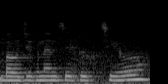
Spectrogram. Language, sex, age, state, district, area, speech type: Nepali, female, 18-30, West Bengal, Alipurduar, urban, spontaneous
